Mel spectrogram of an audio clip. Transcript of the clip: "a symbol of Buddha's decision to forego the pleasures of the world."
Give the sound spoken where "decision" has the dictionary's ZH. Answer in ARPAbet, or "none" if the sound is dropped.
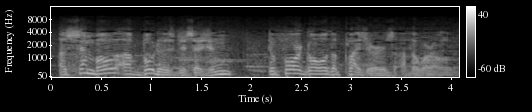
ZH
